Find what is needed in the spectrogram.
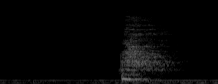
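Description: A woman's deep breath let out as an audible sigh, starting suddenly about a second in and fading away, demonstrating the way people usually breathe deeply.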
